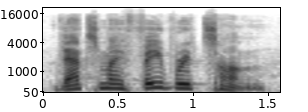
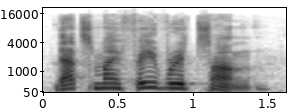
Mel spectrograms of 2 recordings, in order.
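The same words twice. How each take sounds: No difference in how they are said.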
